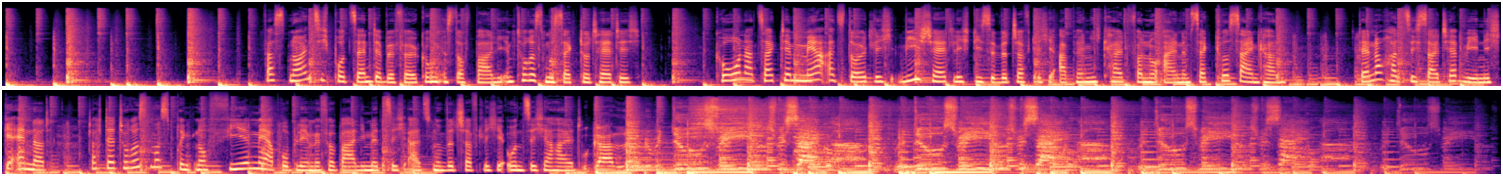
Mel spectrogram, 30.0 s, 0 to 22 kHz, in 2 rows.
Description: Teaser_486.mp3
